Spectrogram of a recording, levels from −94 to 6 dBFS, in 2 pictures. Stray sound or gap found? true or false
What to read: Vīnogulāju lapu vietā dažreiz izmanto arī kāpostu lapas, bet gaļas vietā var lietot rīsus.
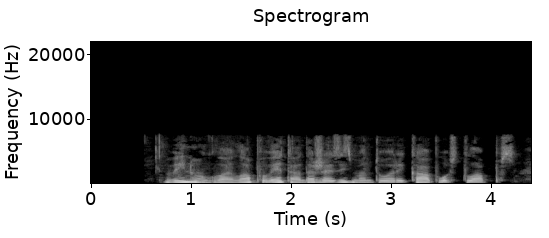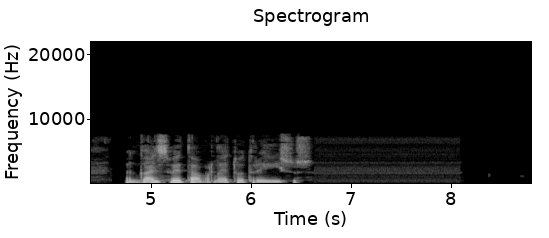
false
